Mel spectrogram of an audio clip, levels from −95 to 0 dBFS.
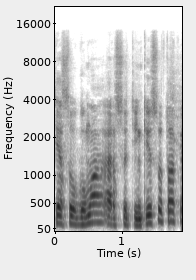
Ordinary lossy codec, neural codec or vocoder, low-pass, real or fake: AAC, 64 kbps; none; 14.4 kHz; real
